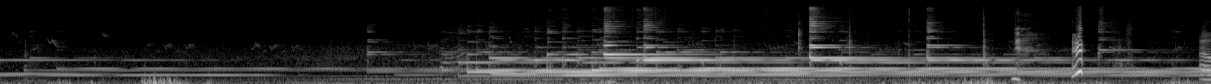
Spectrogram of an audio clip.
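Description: Chimes ringing: many long, overlapping bell-like tones that swell louder about halfway through, with a sharp knock near the end.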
